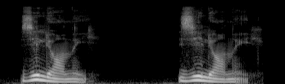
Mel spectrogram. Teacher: The first ye is unstressed. That's why it sounds closer to the soft e.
